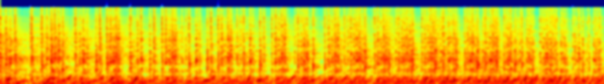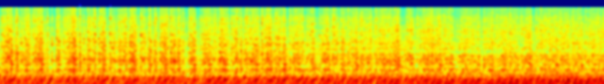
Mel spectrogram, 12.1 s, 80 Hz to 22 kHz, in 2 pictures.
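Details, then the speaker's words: 1965 Ford Mustang coupe engine run with transmission removed, no exhaust and air cleaner off; loud open-pipe rumble with fast, even clatter of sharp ticks, an internal engine knock still present, cause not yet found. "baby kind of cool we have to run because we need to find screw if it's still knocking"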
